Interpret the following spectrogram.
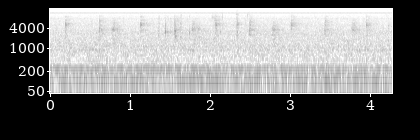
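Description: Quiet room tone: a steady low hum with faint, scattered light ticks.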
